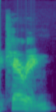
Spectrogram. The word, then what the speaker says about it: caring: what the difference is physically the difference is that when you say caring you do not pull your you do not pull your tongue back the way that you do when you say number two so when you say number two you say carrying you pull your tongue back like a snake ready to attack carrying okay the carrying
